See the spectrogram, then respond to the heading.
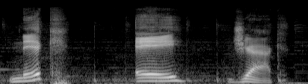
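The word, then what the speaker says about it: Nickajack: I'm going to say this very, very slow and space it out. Very slow. Every syllable. Nick A. Jack. It's a lake in Tennessee.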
